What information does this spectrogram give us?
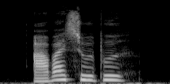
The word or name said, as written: arbejdsudbud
